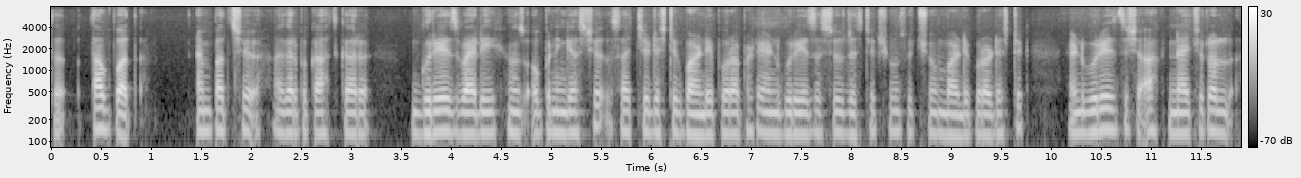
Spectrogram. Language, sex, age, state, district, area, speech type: Kashmiri, male, 18-30, Jammu and Kashmir, Bandipora, rural, spontaneous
